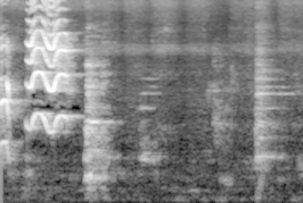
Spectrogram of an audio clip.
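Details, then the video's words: Pet baby rose-ringed parakeet: one loud, wavering, squeaky call that rises and falls twice, followed by soft scratchy noises and a faint later squeak. "Baby Ringneck Parrot sound"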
